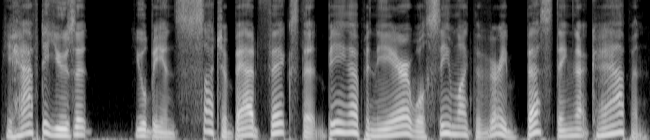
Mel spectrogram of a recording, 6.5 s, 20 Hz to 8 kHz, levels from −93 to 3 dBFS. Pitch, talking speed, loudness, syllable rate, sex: 140 Hz, 265 wpm, -19 LUFS, 5.3 syllables/s, male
